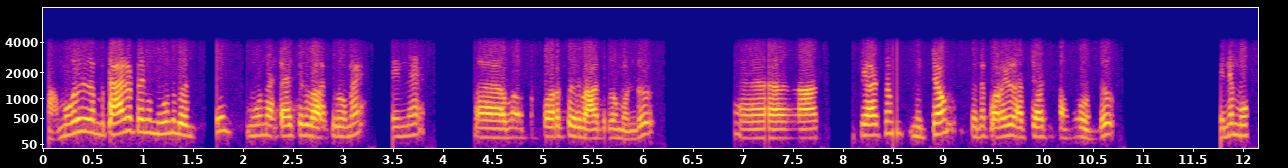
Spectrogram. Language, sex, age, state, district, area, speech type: Malayalam, male, 45-60, Kerala, Kottayam, rural, conversation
